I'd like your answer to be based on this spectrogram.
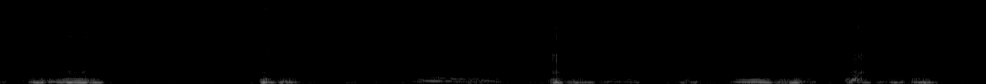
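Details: A sleeping dog snoring: low, rumbling snores in irregular bursts with quiet gaps.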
